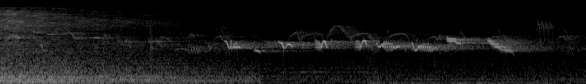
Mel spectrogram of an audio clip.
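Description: A rushing sound fades away over the first two seconds, then small birds chirp in a quick, busy run of short rising-and-falling chirps.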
